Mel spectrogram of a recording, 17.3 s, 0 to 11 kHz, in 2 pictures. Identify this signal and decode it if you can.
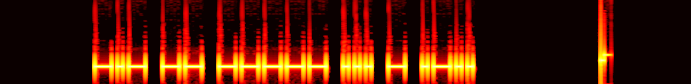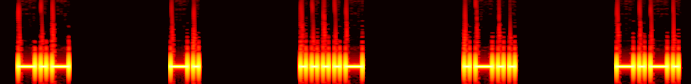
Morse code, heard as a keyed tone, about 17 wpm, spaced as for 9 wpm, 700 Hz. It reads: KM0STL KN4LC
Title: USA Call Signs - 6x Character Spacing - 17wpm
